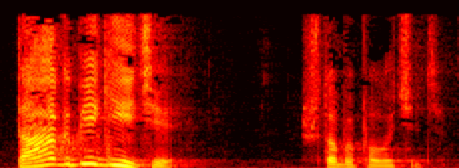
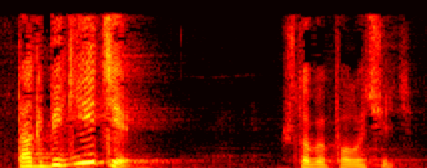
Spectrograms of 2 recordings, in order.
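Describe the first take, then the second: First: The word 'так' is stressed. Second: The word 'так' is not stressed. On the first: The speaker calls it right. "Второй вариант. ... правильный второй. Ударение сделается на слове «так»" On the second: The speaker calls it wrong. "Я прочитаю его по-разному"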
